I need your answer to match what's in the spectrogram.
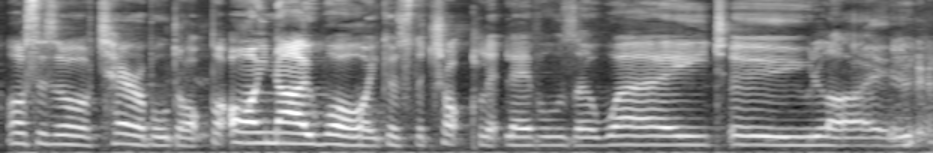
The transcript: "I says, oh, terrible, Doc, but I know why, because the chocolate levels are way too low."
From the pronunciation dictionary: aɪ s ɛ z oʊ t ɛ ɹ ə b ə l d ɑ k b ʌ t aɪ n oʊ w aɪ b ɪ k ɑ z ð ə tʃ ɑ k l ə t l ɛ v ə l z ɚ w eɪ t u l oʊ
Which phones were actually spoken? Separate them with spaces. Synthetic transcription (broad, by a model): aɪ s ɛ z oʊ t ɛ ɹ ə b ə l d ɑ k b ʌ t aɪ n oʊ w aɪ ɪ k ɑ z ð ə tʃ ɑ k l ə t l ɛ v ə l z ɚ w eɪ t u l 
